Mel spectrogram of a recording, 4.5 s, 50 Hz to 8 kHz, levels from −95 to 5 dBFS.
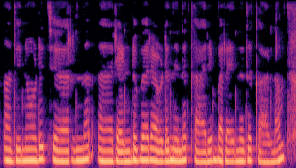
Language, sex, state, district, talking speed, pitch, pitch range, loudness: Malayalam, female, Kerala, Kollam, 105 wpm, 190 Hz, 180-195 Hz, -12 LUFS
